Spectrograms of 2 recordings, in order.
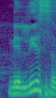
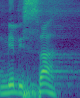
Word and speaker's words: Melissa: então meu nome paulo eles vão falar paulo flávia vai ficar flavya melissa vai ficar mellisa é doce de coco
